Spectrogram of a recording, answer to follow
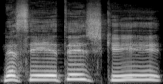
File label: MAN VOICE, Arabian Traditions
